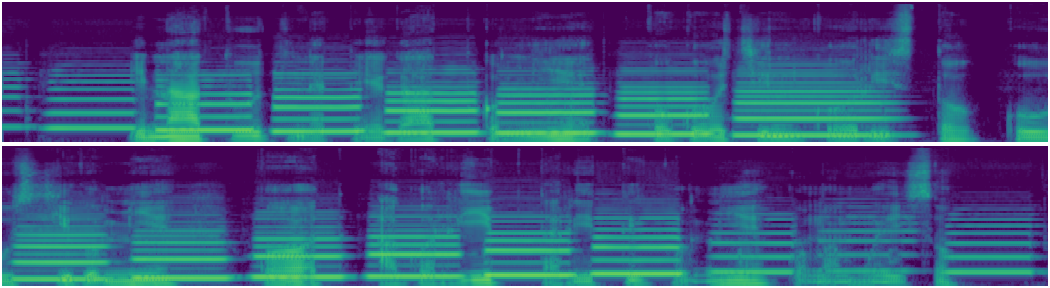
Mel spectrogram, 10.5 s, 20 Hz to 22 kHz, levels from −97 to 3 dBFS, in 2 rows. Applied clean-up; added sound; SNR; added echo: neural mask model RNNoise.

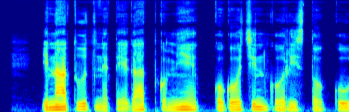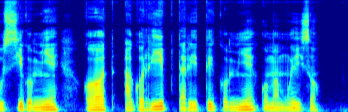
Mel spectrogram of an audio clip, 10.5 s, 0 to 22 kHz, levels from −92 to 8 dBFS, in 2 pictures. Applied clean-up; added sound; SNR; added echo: none; none; none; none.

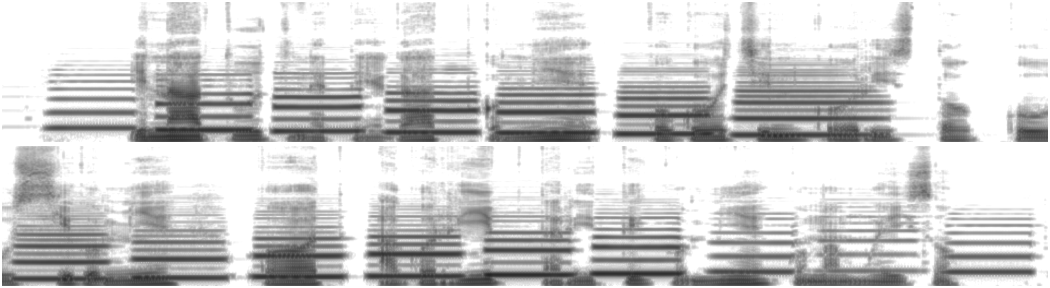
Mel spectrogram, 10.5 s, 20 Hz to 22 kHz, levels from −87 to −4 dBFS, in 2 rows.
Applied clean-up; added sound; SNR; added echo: classical method spectral subtraction.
